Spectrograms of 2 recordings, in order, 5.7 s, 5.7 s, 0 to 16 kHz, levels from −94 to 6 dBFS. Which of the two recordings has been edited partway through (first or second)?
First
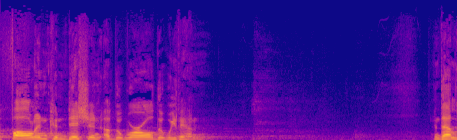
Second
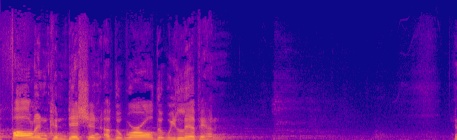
first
